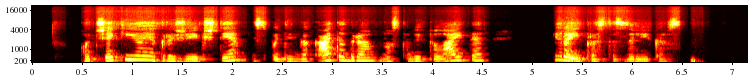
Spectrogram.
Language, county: Lithuanian, Vilnius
